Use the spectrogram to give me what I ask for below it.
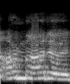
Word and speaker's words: Armado: I did converse with Quodam Day, with a companion of the king's who is a thing, nominated or called Don Armado de Armado.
